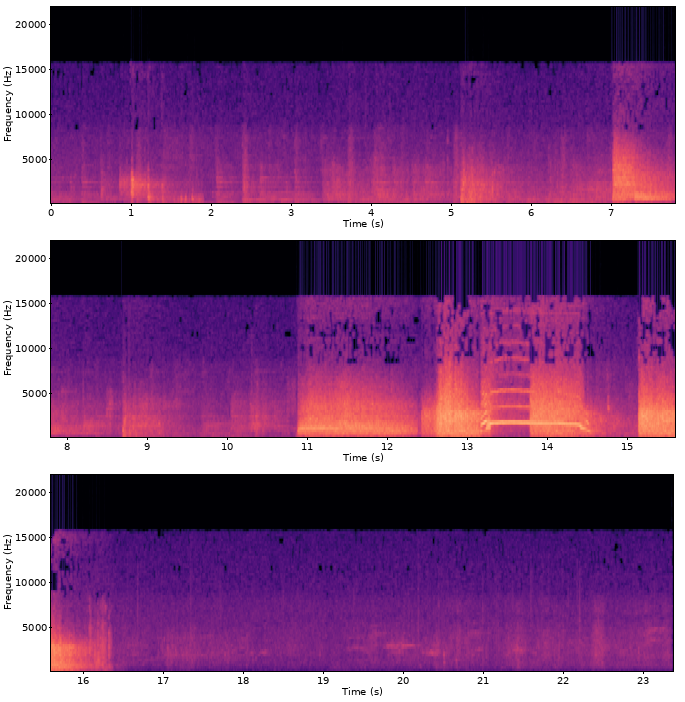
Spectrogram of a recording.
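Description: Film soundtrack music, then a run of very loud blasts over about five seconds, with a high held tone sounding over the loudest of them. After that the sound drops suddenly to a quiet background.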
